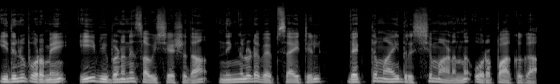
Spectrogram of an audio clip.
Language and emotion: Malayalam, neutral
